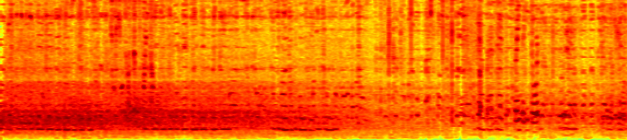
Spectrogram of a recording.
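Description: Steady road and wind hiss inside a moving car on a highway, with a thin, high squeal-like tone over it for the first two seconds and again briefly about three seconds in.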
